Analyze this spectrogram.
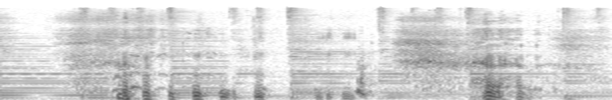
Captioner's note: laughing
